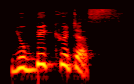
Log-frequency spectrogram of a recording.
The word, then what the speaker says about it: ubiquitous: okay next word is यूबी क्विटस यू B quit quit बोलते हैं ना जैसे क्विट तो यूब क्विटस यूब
